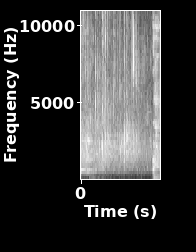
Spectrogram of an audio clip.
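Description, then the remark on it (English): An audience claps, after hearing that most of the people who signed up are women, in a steady, crackling patter of many hands, fairly soft throughout, with a brief louder swell right at the end. “And here's why, yeah, you can clap,”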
